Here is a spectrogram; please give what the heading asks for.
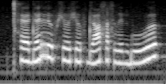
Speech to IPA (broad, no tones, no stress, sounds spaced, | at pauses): ǀʰ ɛː d ɛ r ɘː f ʃ ɘː ʃ ɘː f d ɘː sˤ ɪ s v ɪː ŋ ɡ uː ə̯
